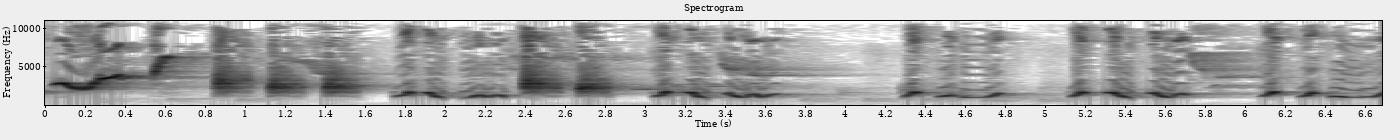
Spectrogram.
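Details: In the late afternoon, a white-rumped shama sings rich, varied phrases: sliding whistles, then bursts of harsher chattering notes and repeated looping whistled figures, with brief pauses between.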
